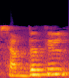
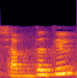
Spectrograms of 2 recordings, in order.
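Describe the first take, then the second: No difference in how they are said.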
